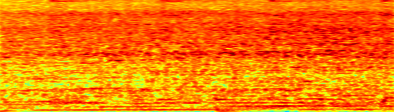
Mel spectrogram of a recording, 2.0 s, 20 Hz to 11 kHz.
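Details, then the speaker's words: Honda (Brio/Jazz/City type) with check engine light on and automatic transmission problems, revved in the workshop: engine drones at a steady pitch and won't climb past about 3000 rpm; the scanner found a faulty MAP sensor. "Kalau saya gas ya, kedengeran atau tidak? Dia nggak sampai 3000 RPM udah habis."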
